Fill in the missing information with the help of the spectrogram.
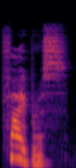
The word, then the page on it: fibrous: British English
